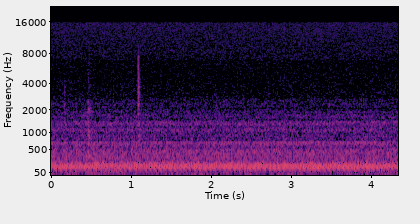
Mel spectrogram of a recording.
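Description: Steady low electrical hum with a faint hiss, and two faint clicks about half a second and a second in.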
